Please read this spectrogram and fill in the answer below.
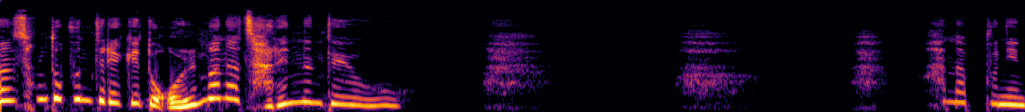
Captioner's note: gasp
